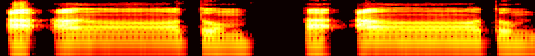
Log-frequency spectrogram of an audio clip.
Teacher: دونوں حمزوں میں ہم جھٹکے سے پڑھ رہے ہیں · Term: حمزہ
